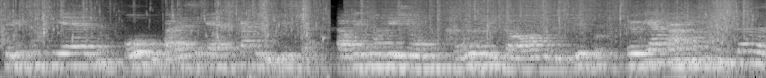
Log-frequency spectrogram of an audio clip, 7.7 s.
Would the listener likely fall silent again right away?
Yes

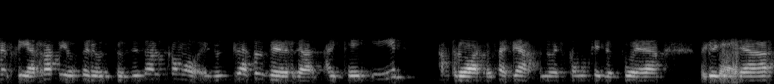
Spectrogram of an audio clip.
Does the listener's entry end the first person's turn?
No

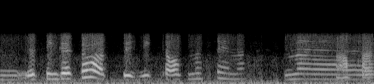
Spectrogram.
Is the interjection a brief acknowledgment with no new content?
Yes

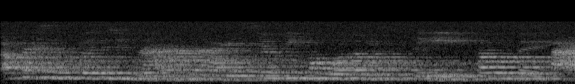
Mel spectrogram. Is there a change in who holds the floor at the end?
No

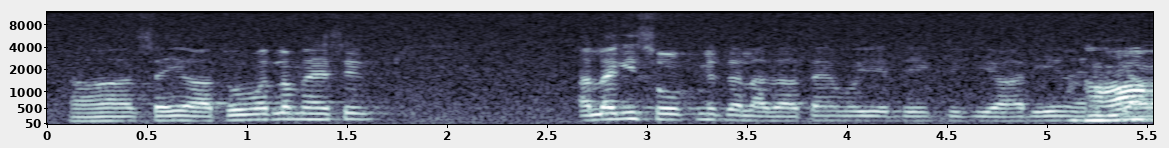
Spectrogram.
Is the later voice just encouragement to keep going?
No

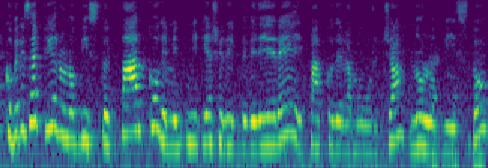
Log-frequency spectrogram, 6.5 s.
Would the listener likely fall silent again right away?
Yes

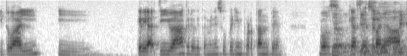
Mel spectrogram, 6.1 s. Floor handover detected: Yes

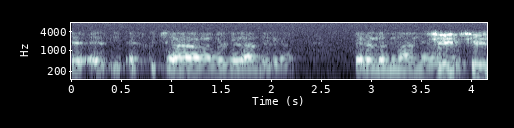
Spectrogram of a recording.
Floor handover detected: No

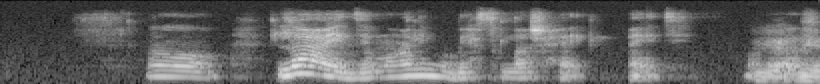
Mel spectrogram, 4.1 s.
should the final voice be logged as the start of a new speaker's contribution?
Yes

